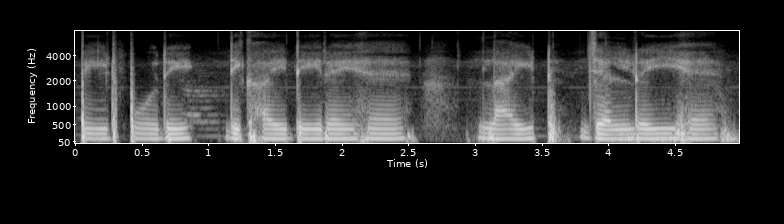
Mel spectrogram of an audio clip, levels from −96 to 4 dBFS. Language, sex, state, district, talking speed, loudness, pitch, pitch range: Hindi, female, Rajasthan, Jaipur, 120 wpm, -17 LUFS, 130 Hz, 125-130 Hz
